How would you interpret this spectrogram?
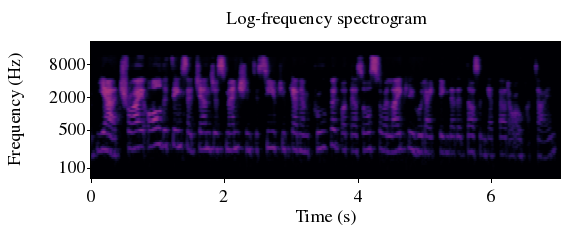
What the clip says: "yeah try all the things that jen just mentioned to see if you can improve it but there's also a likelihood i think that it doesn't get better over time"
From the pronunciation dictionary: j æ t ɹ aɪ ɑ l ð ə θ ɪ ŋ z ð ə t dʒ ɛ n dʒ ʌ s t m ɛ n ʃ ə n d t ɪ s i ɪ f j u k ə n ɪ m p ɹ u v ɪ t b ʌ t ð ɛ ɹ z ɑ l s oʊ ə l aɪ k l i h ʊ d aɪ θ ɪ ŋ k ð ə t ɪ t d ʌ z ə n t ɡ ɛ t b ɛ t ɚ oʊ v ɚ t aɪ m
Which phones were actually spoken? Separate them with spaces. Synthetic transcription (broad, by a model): j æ t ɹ aɪ ɑ l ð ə θ ɪ ŋ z ð ə t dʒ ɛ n dʒ ʌ s t m ɛ n ʃ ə n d t ɪ s i ɪ f j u k ə n ɪ m p ɹ u v ɪ t b ʌ t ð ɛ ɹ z ɑ l s oʊ ə l aɪ k l i h ʊ d aɪ θ ɪ ŋ k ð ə t ɪ t d ʌ z ə n t ɡ ɛ t b ɛ t ɚ oʊ v ɚ t aɪ m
